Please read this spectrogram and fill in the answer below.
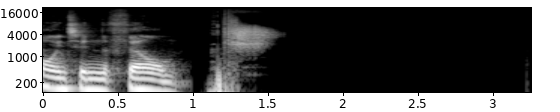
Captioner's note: kung Fu Sound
